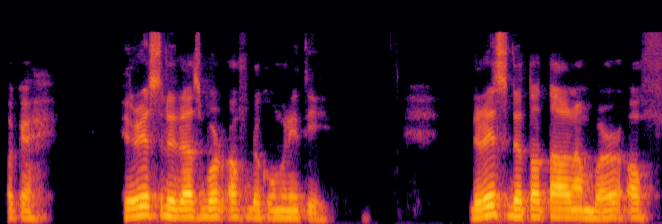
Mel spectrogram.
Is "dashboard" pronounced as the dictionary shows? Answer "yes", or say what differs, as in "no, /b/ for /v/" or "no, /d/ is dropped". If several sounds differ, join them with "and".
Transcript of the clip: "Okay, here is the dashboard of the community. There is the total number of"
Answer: no, /s/ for /ʃ/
